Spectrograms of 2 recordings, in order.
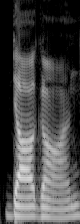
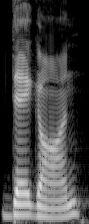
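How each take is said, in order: First: It sounds just like the word 'doggone'. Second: It is said the usual English way. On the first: The speaker calls it right. "in Hebrew it's actually pronounced doggone" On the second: The speaker calls it wrong. "as some pronounce it"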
